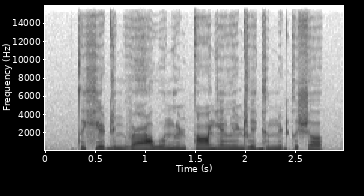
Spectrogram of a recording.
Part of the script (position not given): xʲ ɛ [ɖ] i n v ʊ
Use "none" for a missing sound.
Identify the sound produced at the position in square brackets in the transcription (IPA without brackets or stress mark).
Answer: ɖ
